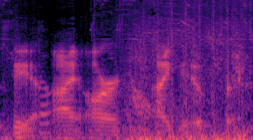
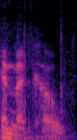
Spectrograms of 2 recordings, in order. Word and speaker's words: Kiriko: It's how it's spelled. No, it's K I R K O. Because we have a cat named K-I-R-I-K-O. Kiriko. Not Kimiko.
